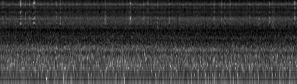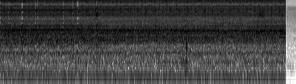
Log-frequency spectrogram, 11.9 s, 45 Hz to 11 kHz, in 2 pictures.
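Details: BMW E46 idling after valve clatter was fixed and the noisy tensioner pulley replaced: even, smooth, low drone with no chirp or rattle from the belt side; normal idle.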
